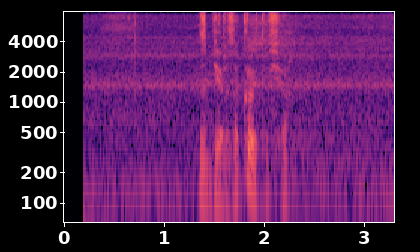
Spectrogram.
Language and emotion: Russian, neutral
